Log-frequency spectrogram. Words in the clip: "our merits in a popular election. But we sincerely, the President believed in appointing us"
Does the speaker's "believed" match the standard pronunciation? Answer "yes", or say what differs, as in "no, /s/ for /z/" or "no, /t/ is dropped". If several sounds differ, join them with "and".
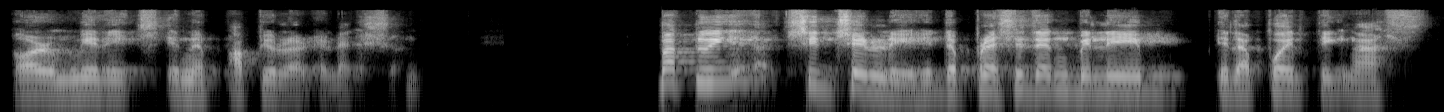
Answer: no, /d/ is dropped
